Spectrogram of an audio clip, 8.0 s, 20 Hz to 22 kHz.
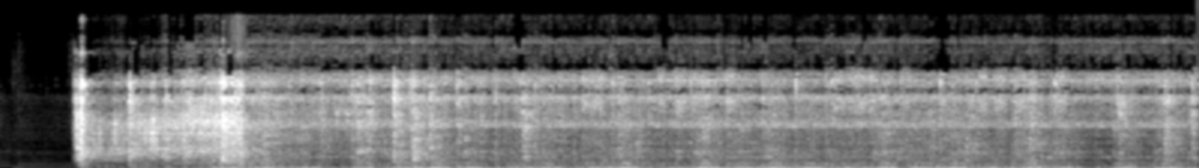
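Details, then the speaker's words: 1965 Acadian Beaumont neglected for years, cold, start on a temporary gas tank after fuel was poured down it: it cranks and catches quickly, then a rough, uneven low rumble wavers without settling, and it stalls. Cause not confirmed. "oh come on old girl you got this should probably hop in little cold I don't know why what there seems to run pretty good as I say that it dies"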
